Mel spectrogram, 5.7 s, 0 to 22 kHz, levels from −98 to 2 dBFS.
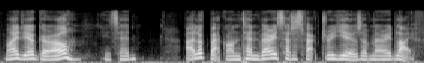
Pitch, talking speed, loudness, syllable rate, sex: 190 Hz, 170 wpm, -17 LUFS, 4.8 syllables/s, female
